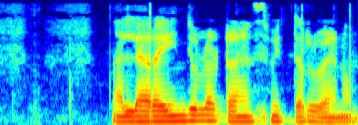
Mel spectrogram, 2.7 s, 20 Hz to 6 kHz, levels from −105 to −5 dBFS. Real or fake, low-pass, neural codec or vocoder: real; 5.4 kHz; none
